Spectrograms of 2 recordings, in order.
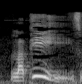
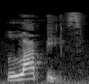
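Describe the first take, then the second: First: The stress is on the last syllable. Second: The stress is on the first syllable. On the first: The speaker calls it wrong. "It's not going to be lapis, which is what I hear a lot of times in class" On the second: The speaker calls it right. "It's going to go with the next to the last syllable"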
